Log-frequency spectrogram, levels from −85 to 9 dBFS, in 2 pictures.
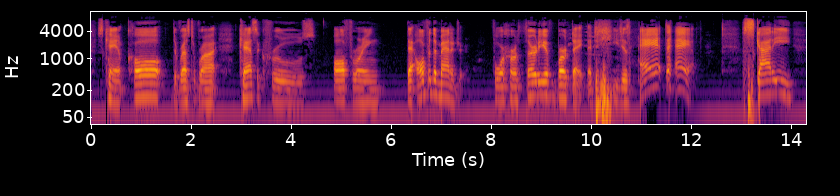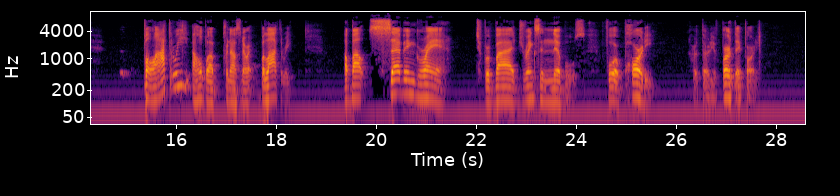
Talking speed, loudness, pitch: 95 wpm, -17 LUFS, 105 Hz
